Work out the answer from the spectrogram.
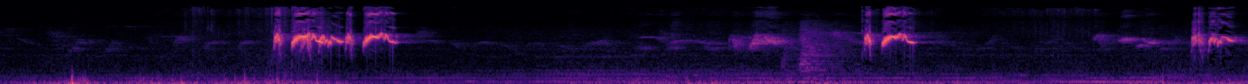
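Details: Morning singing of a red-whiskered bulbul, played to coax other birds into song: loud warbled whistles in bursts about every four seconds, with faint softer notes between and low background rumble and a knock.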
